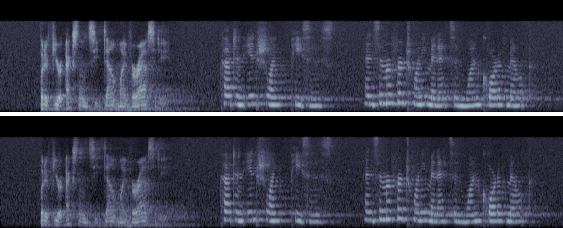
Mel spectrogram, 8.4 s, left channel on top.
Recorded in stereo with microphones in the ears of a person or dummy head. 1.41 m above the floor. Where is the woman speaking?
20° right (ahead or behind), 1.1 m.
